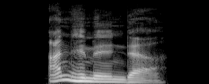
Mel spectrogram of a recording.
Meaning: inflection of anhimmelnd: 1. strong/mixed nominative masculine singular 2. strong genitive/dative feminine singular 3. strong genitive plural
- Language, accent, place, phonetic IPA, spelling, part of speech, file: German, Germany, Berlin, [ˈanˌhɪml̩ndɐ], anhimmelnder, adjective, De-anhimmelnder.ogg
